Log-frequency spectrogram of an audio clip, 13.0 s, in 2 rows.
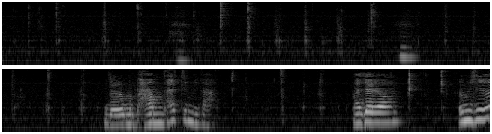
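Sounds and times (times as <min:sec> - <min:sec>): chewing mouth clicks: 0:00.0 - 0:07.8, 0:09.3 - 0:11.2, 0:11.8 - 0:12.6
closed-mouth hum: 0:00.0 - 0:13.0.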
